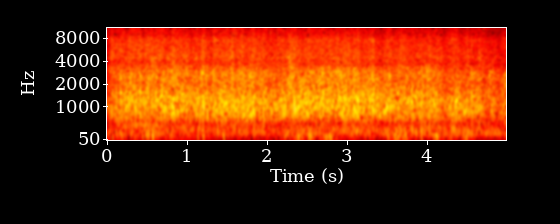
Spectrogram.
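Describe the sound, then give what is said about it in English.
A church audience applauds news of a ministry training program starting in August, a dense wash of many hands clapping at once, loud and sustained for the full stretch with no voices over it. “And we should clap for that, church.”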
